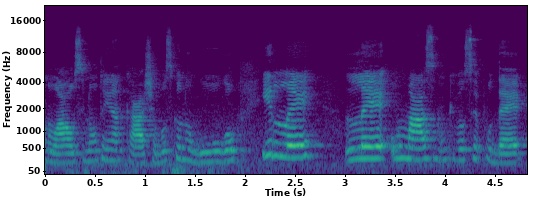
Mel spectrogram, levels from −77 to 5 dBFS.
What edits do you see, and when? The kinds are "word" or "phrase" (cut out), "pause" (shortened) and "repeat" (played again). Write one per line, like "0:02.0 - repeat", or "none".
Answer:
none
